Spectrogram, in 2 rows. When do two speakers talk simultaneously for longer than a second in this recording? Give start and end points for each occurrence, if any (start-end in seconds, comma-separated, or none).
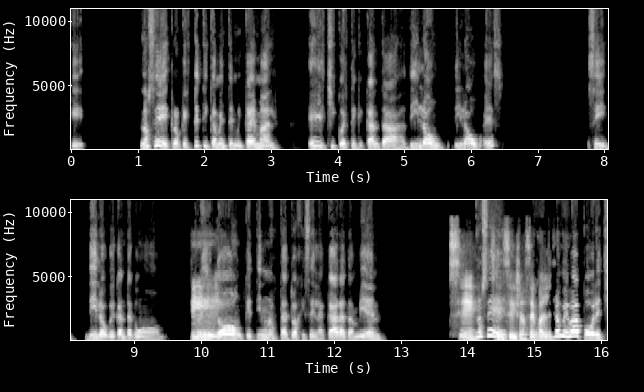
14.1-15.5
